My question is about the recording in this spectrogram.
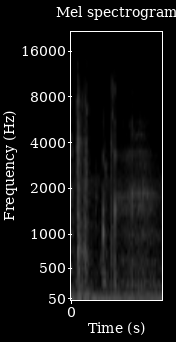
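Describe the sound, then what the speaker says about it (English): A few scattered keystrokes on a computer keyboard, quiet and close, with soft clicks spaced irregularly over a low steady background hum. "I'll just kind of finish typing this out"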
